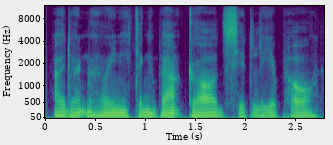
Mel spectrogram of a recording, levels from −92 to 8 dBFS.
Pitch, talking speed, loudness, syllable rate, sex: 95 Hz, 170 wpm, -18 LUFS, 4.6 syllables/s, male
